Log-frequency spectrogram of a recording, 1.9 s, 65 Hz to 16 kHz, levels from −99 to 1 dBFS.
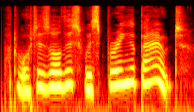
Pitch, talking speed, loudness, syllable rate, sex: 240 Hz, 215 wpm, -15 LUFS, 5.6 syllables/s, female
